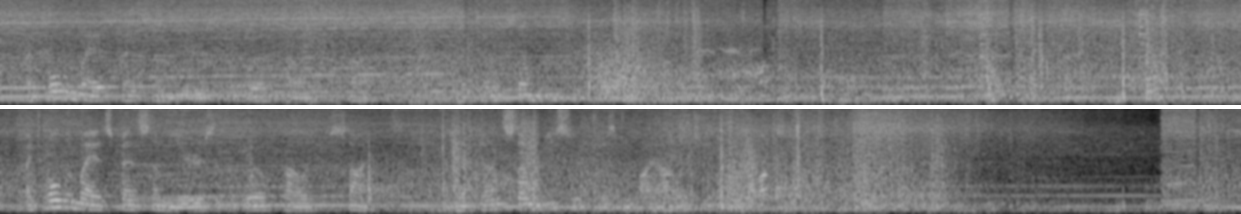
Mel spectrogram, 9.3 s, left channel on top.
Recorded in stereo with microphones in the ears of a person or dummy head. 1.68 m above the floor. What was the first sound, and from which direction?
A man speaking, 50° right (ahead or behind).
